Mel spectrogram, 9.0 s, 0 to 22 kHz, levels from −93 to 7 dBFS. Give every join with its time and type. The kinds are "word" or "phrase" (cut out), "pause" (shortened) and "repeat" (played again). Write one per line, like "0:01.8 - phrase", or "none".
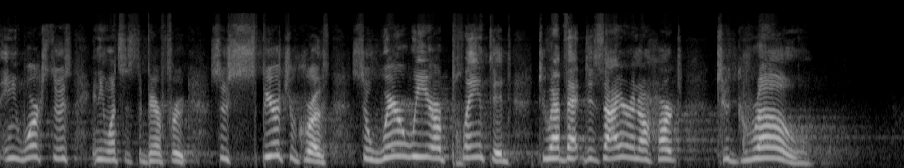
none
